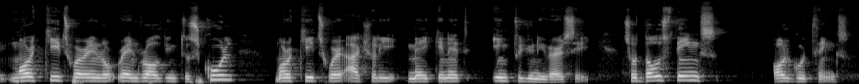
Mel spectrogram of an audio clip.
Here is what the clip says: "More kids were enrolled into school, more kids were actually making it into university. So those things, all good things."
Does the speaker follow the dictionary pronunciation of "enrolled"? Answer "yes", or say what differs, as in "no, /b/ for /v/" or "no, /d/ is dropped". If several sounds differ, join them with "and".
yes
